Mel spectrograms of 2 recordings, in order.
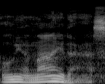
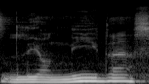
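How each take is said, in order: First: It is said the American way. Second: It is said the modern Greek way.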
